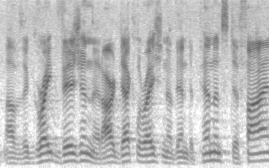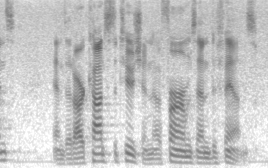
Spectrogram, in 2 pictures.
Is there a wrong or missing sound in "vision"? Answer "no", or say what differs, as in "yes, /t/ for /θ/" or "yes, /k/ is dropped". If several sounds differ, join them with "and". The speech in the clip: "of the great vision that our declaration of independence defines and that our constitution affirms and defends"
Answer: no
